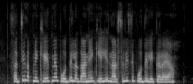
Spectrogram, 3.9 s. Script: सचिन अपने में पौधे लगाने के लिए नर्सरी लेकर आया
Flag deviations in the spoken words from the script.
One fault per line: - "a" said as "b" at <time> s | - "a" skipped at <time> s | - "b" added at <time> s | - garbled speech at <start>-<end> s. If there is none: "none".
- "खेत" added at 0.8 s
- "से पौधे" added at 2.5 s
